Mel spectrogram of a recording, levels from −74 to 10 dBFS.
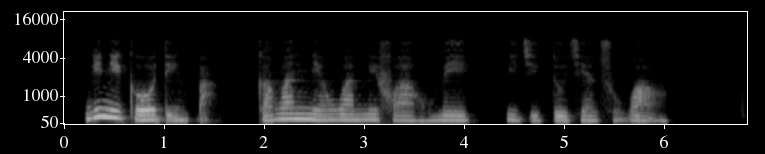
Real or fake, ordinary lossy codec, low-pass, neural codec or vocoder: fake; none; none; codec, 16 kHz, 0.4 kbps, LongCat-Audio-Codec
